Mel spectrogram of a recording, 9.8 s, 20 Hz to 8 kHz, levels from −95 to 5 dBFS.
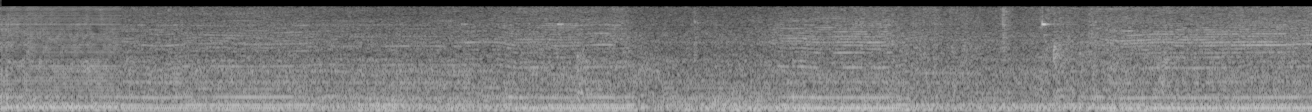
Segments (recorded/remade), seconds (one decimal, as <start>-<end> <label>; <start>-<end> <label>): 0.0-0.9 remade; 0.9-9.8 recorded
